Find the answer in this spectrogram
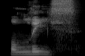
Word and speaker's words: police: you garage police police police stress is on police mhm it's like saying please please okay Part B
